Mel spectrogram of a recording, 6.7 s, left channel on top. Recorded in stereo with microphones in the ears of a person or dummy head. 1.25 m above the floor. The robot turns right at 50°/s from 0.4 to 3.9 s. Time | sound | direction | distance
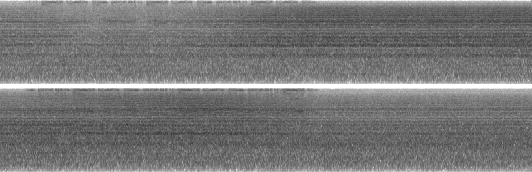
0.0 | a drone | 145° right | ?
